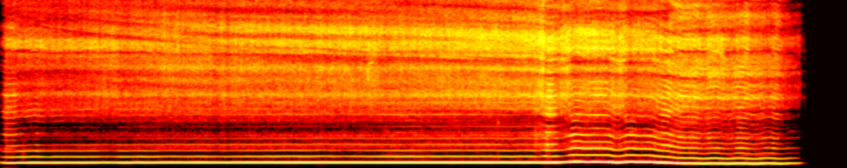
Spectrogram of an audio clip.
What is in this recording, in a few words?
Dance Vocals, FEMALE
